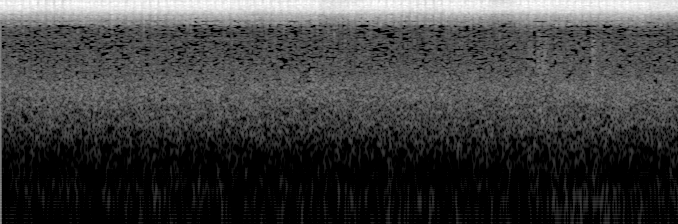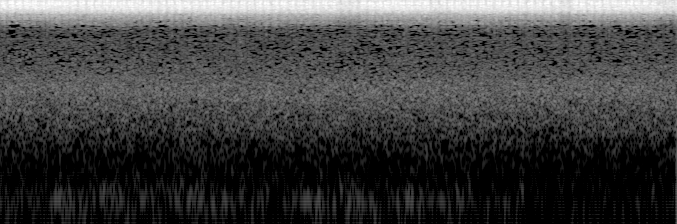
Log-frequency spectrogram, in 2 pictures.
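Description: Night insects keep up a steady, high, shimmering trill without pause.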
